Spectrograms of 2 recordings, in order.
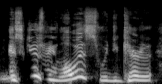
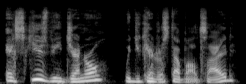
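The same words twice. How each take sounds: First: Lightly goofy, polite voice; a hint of bumbling politeness; Clark Kent. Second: Low, commanding hero voice; Superman. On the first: Clark Kent politely addressing Lois, lightly goofy. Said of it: "he's goofy". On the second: Retold or imitated. Superman challenging General Zod to a fight, low heroic voice. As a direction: drop low for a polite challenge. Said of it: "he's gonna fight General Zod, he's like".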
